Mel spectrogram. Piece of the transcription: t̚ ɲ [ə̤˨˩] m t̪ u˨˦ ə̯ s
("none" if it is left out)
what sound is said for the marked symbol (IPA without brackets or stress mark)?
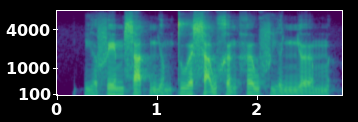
ə̤˨˩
